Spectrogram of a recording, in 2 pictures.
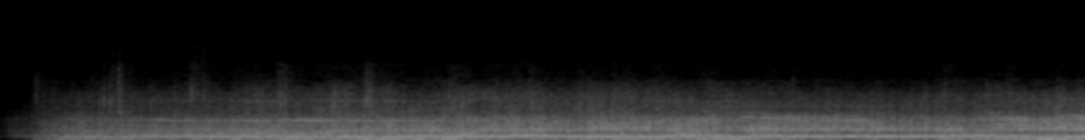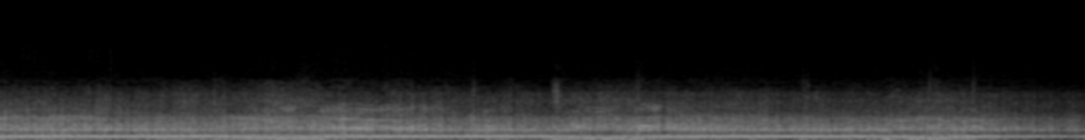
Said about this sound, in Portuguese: É um apoio? Recado claro, né? É um apoio maciço. Claro, um apoio maciço dessa torcida. E como era de se esperar, porque ele é muito importante.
